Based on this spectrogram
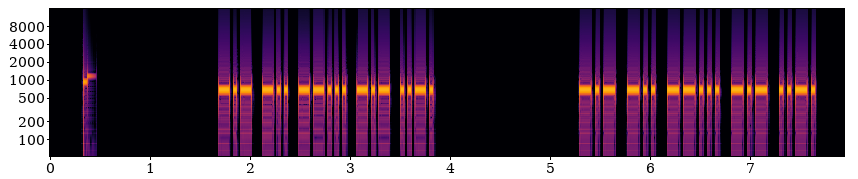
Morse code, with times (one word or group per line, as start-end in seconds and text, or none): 1.7-3.8 KD7KF
5.3-7.6 KD7KF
